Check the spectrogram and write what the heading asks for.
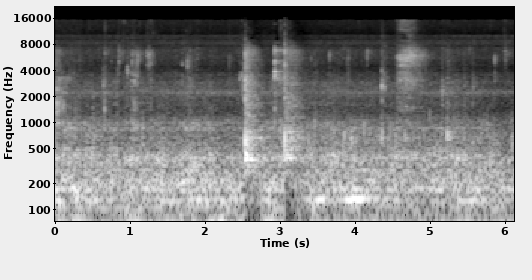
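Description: Metal spoon stirring a thick curry gravy in a steel pot: soft wet squelching, with a couple of light clicks of the spoon against the pot around the middle.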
